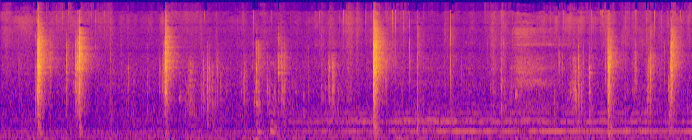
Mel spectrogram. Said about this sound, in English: I split the deck to shuffle again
